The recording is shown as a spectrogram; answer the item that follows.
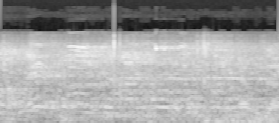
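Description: A basketball bouncing on a hardwood gym floor, with a sharp knock a little under a second in, over spectators' voices echoing in the gym.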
